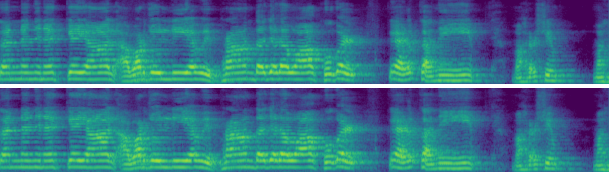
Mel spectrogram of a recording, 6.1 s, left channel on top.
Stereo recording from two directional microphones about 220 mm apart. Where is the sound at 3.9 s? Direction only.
35° left (ahead or behind).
